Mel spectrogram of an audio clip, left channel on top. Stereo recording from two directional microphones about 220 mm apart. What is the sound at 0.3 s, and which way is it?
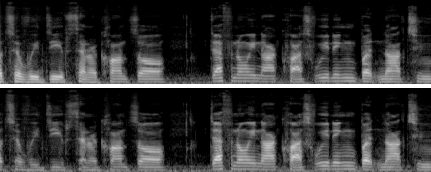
Speech, 20° left (ahead or behind).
